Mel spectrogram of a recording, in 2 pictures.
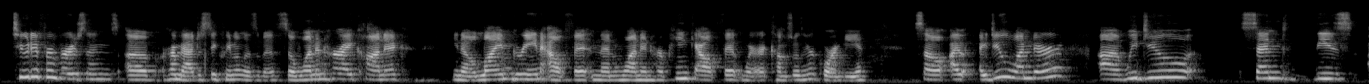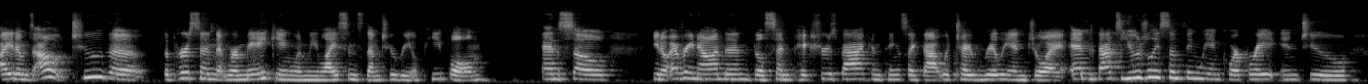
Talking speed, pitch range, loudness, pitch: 185 wpm, 210-255 Hz, -22 LUFS, 230 Hz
